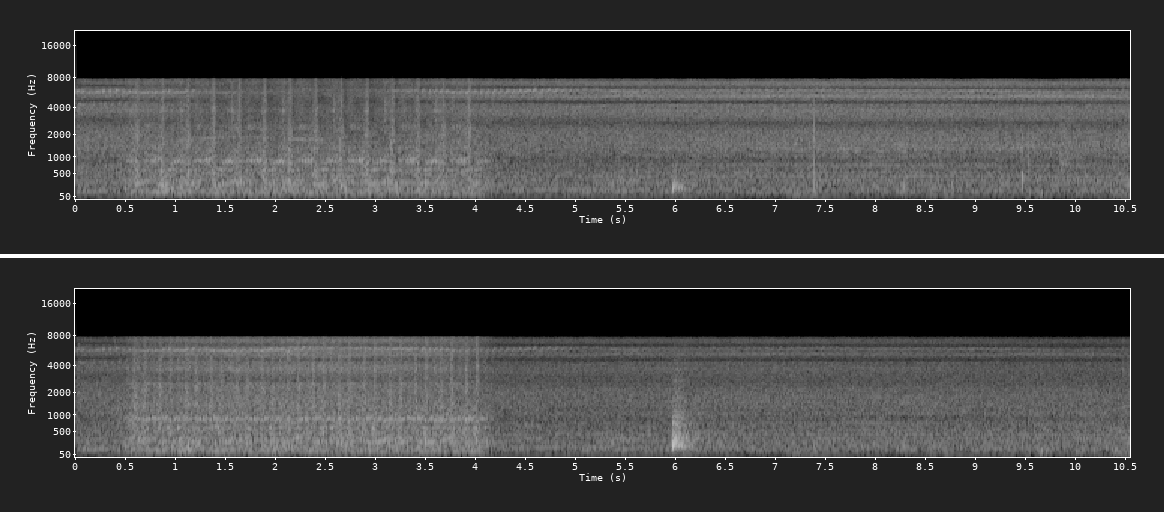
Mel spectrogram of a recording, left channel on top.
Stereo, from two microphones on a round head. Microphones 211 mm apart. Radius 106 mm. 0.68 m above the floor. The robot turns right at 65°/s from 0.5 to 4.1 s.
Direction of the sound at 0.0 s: 30° left (ahead or behind).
